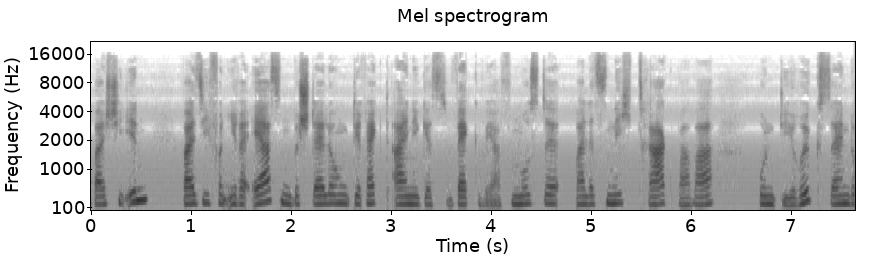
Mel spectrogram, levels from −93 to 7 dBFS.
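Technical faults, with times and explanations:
Throughout, DECT cordless phone buzz: a nearby DECT handset or base transmits a radio burst every 10 ms, and the audio circuitry rectifies it, so a thin, steady 100 Hz buzz rich in harmonics sits under the speech, roughly 20 dB below it.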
